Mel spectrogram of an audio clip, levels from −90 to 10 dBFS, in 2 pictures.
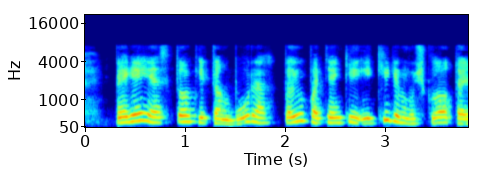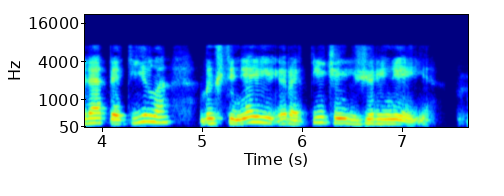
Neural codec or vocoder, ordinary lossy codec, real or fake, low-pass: codec, 16 kHz, 2 kbps, FreqCodec, smaller model; MP3, 64 kbps; fake; 7.2 kHz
